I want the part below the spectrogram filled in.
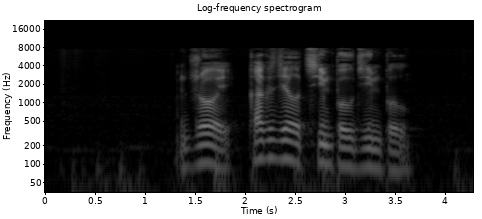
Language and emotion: Russian, neutral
